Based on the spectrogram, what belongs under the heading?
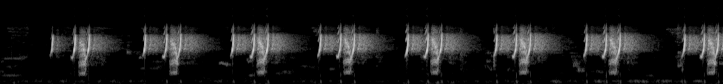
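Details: Quail voice: a steady series of loud, rasping three-note phrases, each quick and clipped, repeated evenly about every second without pause.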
